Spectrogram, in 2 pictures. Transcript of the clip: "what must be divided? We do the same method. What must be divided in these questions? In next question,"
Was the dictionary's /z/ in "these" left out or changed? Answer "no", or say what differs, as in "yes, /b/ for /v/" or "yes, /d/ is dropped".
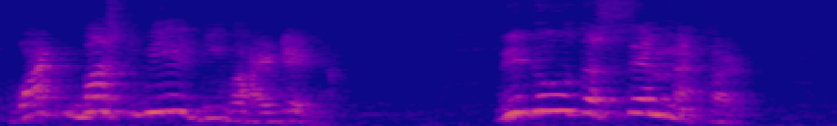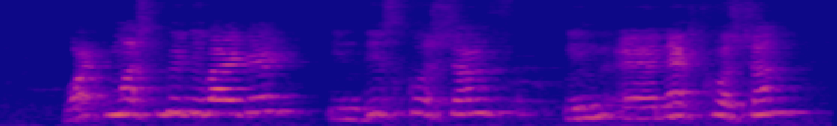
yes, /s/ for /z/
